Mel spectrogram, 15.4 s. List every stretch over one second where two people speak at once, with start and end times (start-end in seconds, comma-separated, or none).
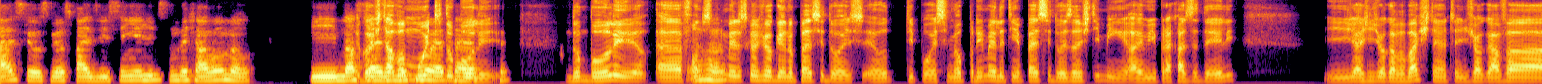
3.5-5.0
